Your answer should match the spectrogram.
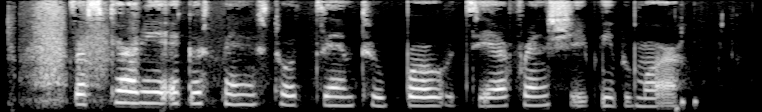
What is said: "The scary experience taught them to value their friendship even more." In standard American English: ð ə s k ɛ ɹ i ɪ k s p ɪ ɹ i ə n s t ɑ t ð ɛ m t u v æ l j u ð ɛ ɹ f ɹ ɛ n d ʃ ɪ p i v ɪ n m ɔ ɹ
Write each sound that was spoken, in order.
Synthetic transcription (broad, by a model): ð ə s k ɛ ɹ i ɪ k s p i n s t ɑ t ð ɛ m t u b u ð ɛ f ɹ ɛ n d ʃ ɪ p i b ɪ m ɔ ɹ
